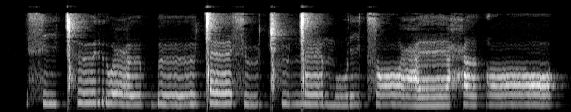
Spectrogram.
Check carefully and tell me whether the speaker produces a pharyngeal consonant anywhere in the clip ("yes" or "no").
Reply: yes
